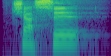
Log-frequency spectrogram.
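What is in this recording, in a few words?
"ciasso", Vernazzese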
